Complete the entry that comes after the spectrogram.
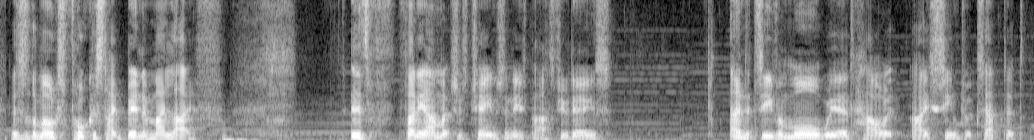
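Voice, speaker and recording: A man's voice: mid-range voice, steady tone, normal speed. A man casually reading a visual novel aloud, dropping wry interjections between the lines. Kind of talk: casual read-aloud commentary. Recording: music behind the voice. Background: game music.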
